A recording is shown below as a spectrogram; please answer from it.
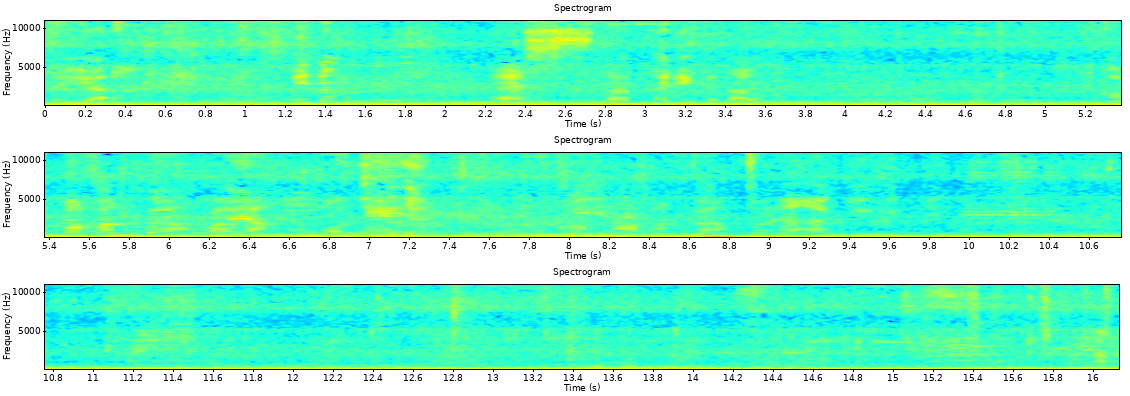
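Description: A steady low hum, as of a motor or machinery, runs loud and unchanging, with faint voices in the background now and then.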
